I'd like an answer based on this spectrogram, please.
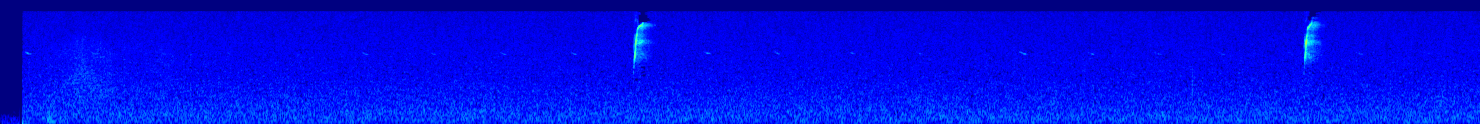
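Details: Ezo pika in the Daisetsuzan mountains of Hokkaido during the autumn pair-formation period, when male and female call back and forth. Two short, sharp, very high squeaks about six and a half seconds apart over a quiet, steady background.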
